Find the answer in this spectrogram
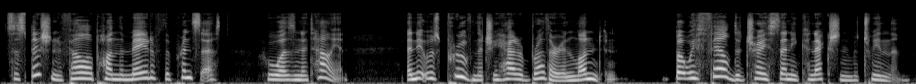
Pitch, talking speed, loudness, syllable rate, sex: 240 Hz, 210 wpm, -18 LUFS, 6.3 syllables/s, female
